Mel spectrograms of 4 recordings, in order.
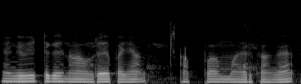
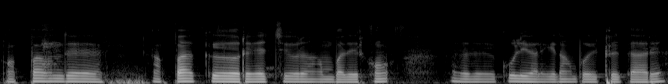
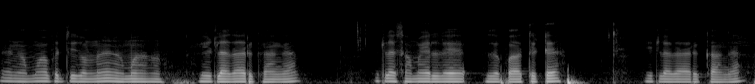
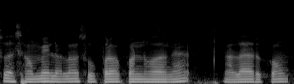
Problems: none marked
